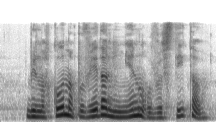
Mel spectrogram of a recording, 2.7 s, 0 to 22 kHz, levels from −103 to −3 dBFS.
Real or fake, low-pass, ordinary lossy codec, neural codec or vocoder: fake; 9.9 kHz; none; autoencoder, 22.05 kHz, a latent of 192 numbers a frame, VITS, trained on one speaker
